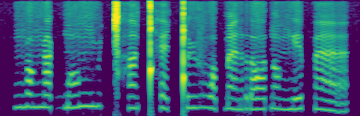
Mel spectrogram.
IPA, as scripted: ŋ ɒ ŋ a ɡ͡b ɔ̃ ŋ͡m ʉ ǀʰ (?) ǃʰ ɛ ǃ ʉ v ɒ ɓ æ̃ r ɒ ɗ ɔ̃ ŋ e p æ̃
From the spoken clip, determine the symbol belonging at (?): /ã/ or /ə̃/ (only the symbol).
ã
